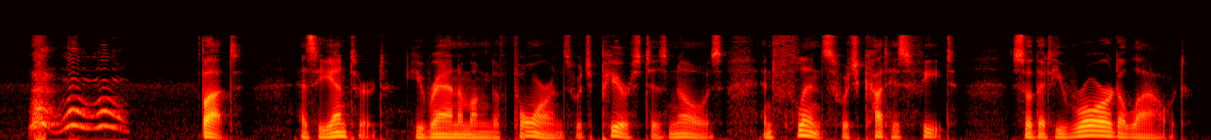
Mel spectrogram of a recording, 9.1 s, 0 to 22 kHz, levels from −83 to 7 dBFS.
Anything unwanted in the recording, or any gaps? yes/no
yes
